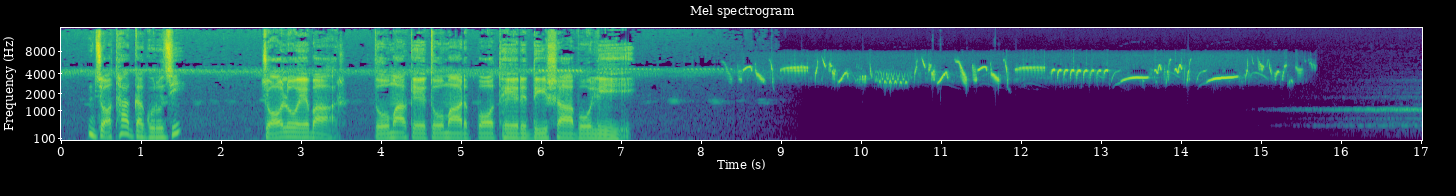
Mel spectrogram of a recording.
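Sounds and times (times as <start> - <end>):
birdsong chirps and trills: 7.1 - 15.9.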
